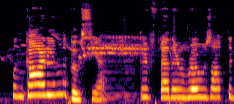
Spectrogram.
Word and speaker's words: Wingardium Leviosa: "You're saying it wrong," Harry heard Hermione snap. "It's Wingardium Leviosa. Make the gar nice and long."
